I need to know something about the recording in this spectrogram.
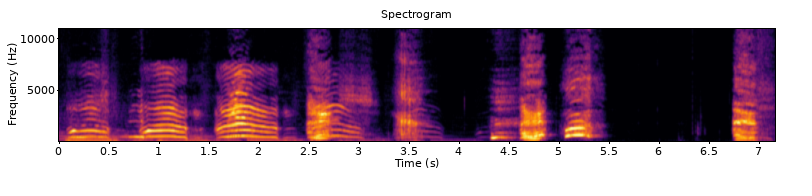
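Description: A newborn baby cries just after being born, in a string of loud, wailing bursts, each rising and falling, with short breathy gaps between them and a low steady hum underneath, then a pause before one last cry.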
